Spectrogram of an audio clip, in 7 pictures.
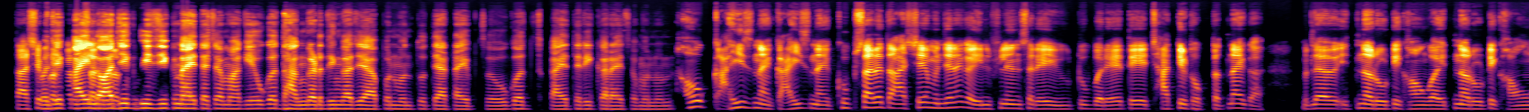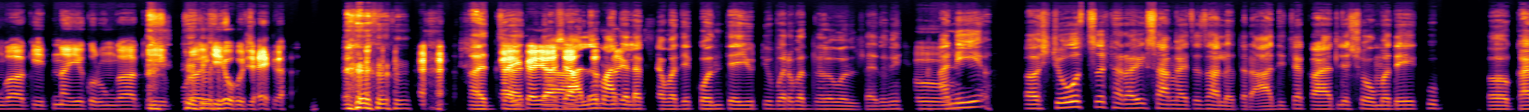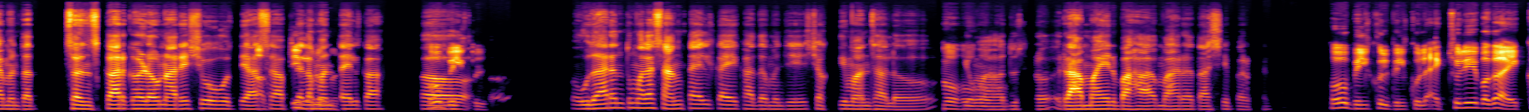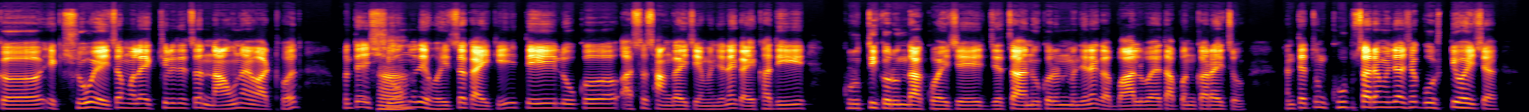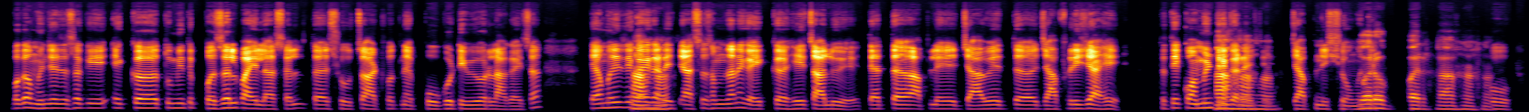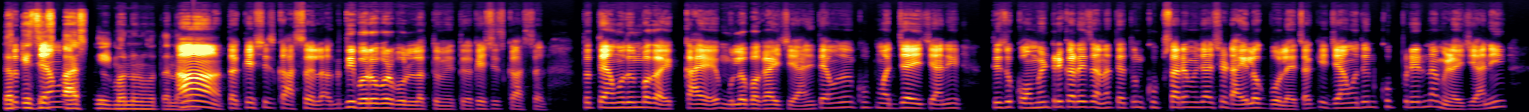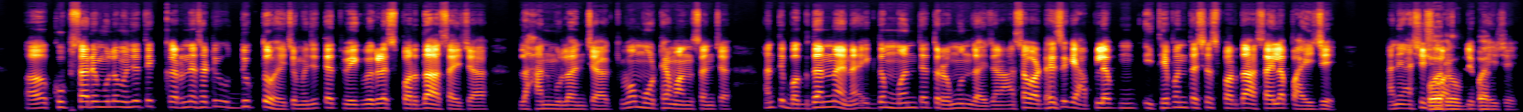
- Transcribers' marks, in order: in English: "इन्फ्लुएन्सर"; in Hindi: "मतलब इतना रोटी खाऊंगा, इतना … ये हो जायेगा"; chuckle; other noise; chuckle; laughing while speaking: "पुरा ये हो जायेगा"; laugh; in English: "शोचं"; in English: "शोमध्ये"; in English: "शो"; in English: "शो"; in English: "शोमध्ये"; in English: "पझल"; in English: "शोचं"; in English: "शोमध्ये"; in English: "कॉमेंट्री"; laughing while speaking: "वाटायचं"; in English: "शो"
- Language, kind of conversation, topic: Marathi, podcast, लहानपणीचा आवडता दूरदर्शन कार्यक्रम कोणता होता आणि तो तुम्हाला का आवडायचा?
